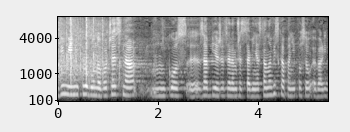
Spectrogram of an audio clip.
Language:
Polish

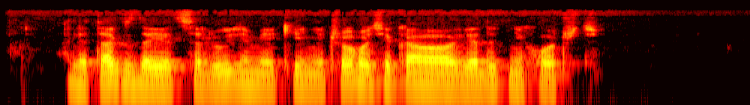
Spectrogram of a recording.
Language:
Belarusian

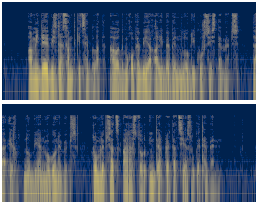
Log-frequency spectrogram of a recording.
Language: Georgian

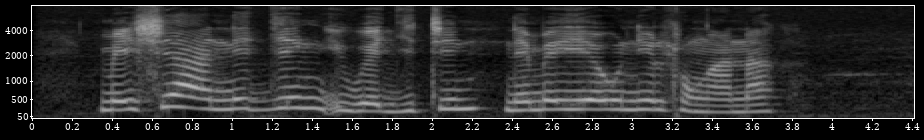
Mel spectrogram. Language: Masai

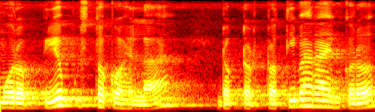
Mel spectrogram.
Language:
Odia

